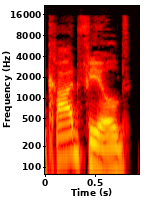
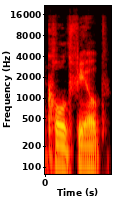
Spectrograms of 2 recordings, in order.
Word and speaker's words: Coldfield: a quick moment to say hello to Sutton Cod field in the UK they are the number one place listening to our podcast Oldfield did I say Cod field well I meant cold field listen I mispronounced all those UK places that's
